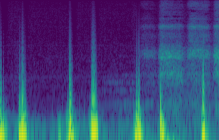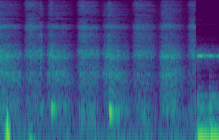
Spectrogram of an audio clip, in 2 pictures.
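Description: Heartbeat sound effect: paired low thumps, lub-dub, repeating about every second and a half. About three seconds in, a rhythmic hissing pulse about three times a second joins it.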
